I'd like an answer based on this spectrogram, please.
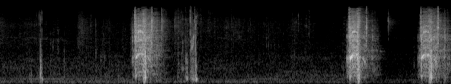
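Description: Airsoft rifle firing single shots: four sharp cracks at uneven spacing, the first about a second and a half in.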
